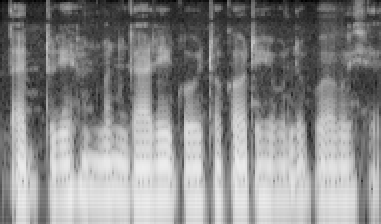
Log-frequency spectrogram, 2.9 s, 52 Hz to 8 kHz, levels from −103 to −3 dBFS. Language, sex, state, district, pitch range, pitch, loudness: Assamese, male, Assam, Kamrup Metropolitan, 95-100 Hz, 95 Hz, -17 LUFS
